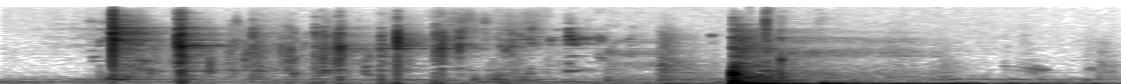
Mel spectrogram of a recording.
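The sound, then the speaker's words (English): Someone takes a drink of water: a run of small clinks and taps from a glass being handled, then a sharper knock and a low, rumbling swallow before things go quiet. “Take a drink of water here.”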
